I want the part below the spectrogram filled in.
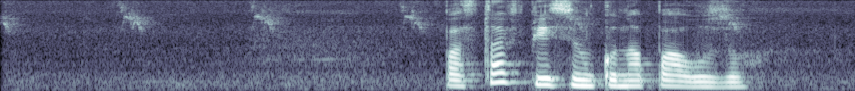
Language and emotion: Russian, neutral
